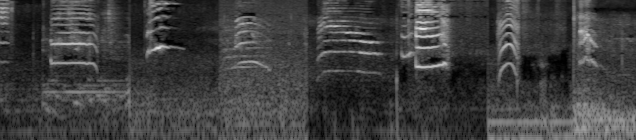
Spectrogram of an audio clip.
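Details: Kitten meowing: about eight short, high, clear mews, some falling and some arching, spaced roughly one second apart, with faint low background hum between them.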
